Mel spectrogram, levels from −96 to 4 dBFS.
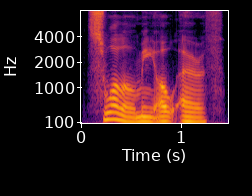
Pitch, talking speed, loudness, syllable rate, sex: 130 Hz, 165 wpm, -16 LUFS, 3.8 syllables/s, male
